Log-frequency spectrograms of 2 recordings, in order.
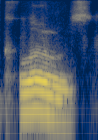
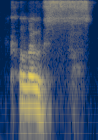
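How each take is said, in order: First: The final s sound is weak and lower. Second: The final s sound is strong and hissing. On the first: To shut something. "it's lower and the sibilance is not strong" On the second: Near to something. "this emphasizes the sibilance in the S more"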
